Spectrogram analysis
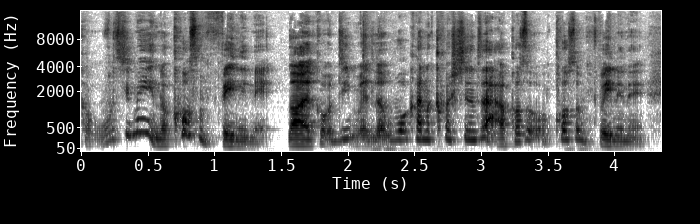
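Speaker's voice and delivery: incredulous, pitch-jumping retort; defensive protest. Retold or imitated. Him answering whether he's feeling it, defensively incredulous. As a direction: retell his affronted comeback.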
